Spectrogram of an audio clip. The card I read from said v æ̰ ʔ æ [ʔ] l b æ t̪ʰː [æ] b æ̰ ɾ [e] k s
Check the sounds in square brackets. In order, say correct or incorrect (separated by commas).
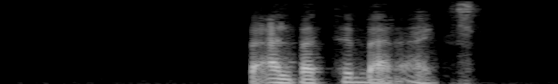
incorrect, incorrect, incorrect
